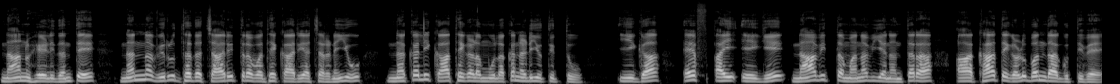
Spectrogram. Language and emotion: Kannada, neutral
